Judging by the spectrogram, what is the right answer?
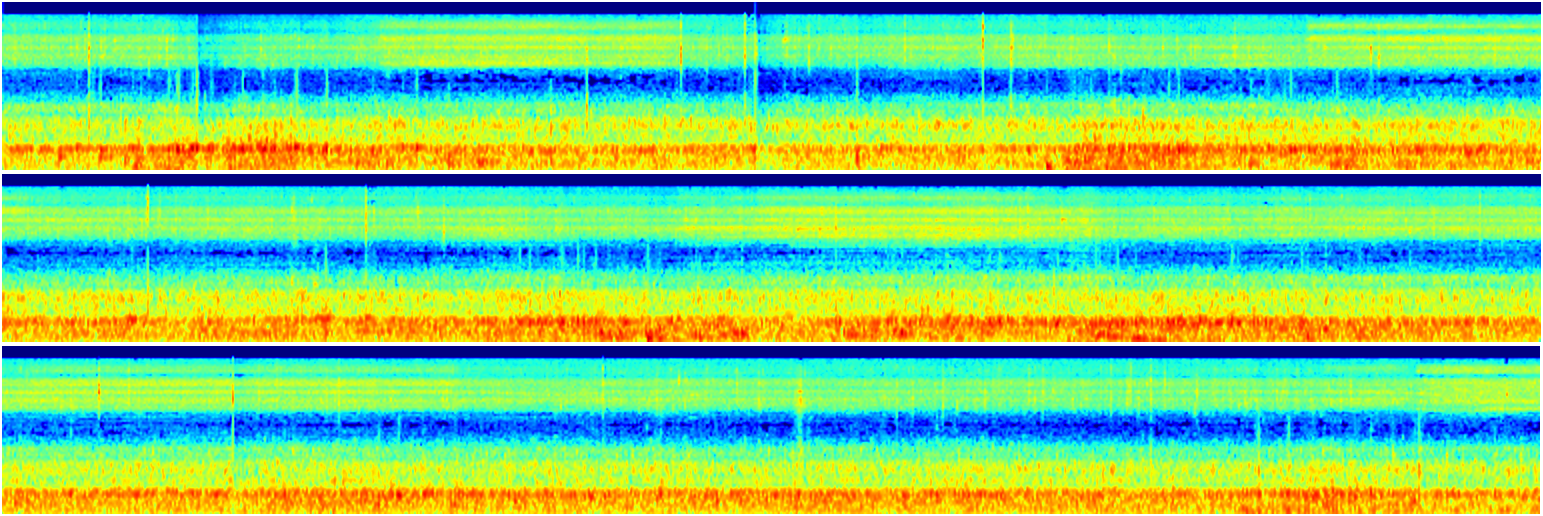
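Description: Underwater noise picked up by a submerged camera: a steady muffled rumble and gurgling of air bubbles, with a constant hum underneath.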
